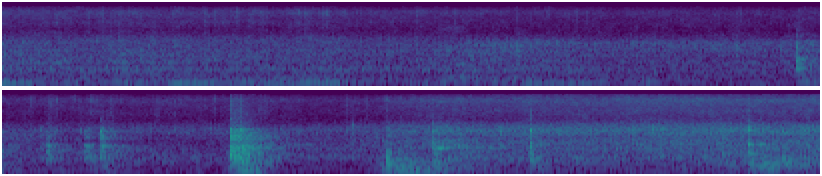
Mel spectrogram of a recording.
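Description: Okra sizzling in a tomato-onion masala in a metal pot while a metal spatula stirs it, clicking and scraping against the pot. There is a sharp knock of the spatula a little past halfway, after which the stirring and sizzling get louder.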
